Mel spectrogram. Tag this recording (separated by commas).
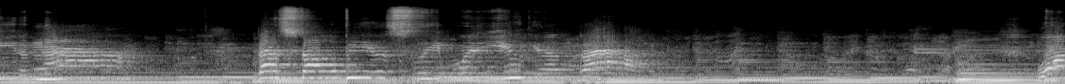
Music, Speech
